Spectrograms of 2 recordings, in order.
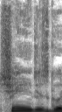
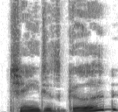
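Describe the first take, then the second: First: The voice falls at the end like a statement. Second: The voice rises at the end like a question. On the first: It is a confident claim. "it isn't change is good" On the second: The speaker is unsure whether it is true. "there's a question mark at the end of that sentence"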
